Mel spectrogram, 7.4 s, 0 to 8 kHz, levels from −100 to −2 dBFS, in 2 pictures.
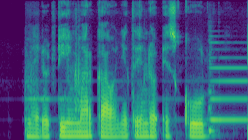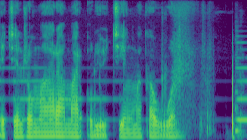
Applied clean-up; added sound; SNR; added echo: neural mask model RNNoise.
